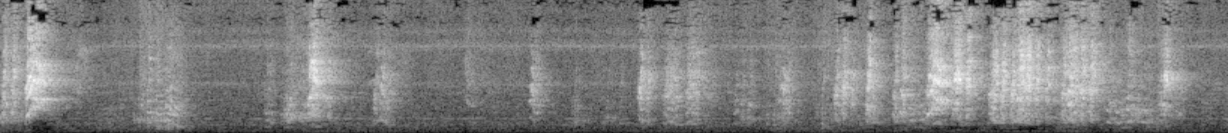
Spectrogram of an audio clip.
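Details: Yellow-chevroned Parakeets, a wild flock at backyard fruit in Brazil: irregular sharp, screechy calls spaced about a second apart, building into a busier overlapping chatter of shrill notes toward the end.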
